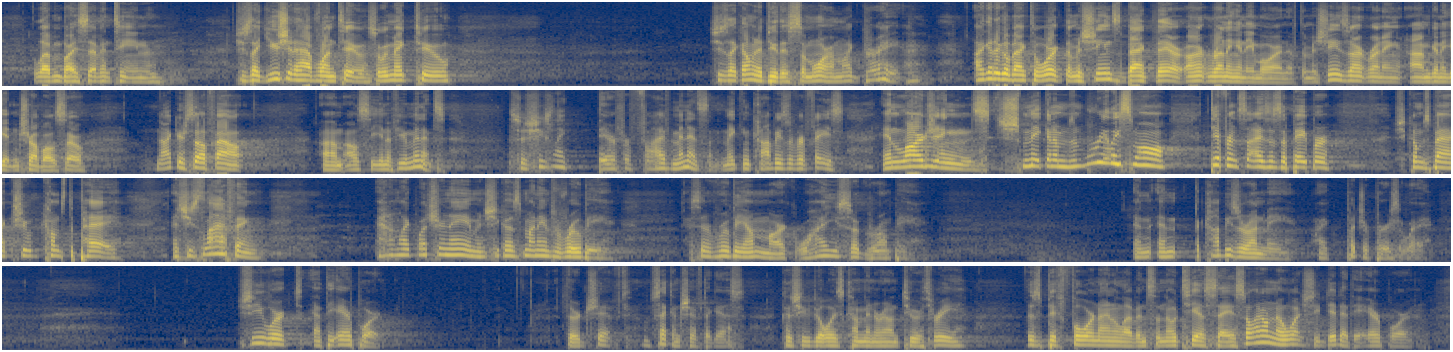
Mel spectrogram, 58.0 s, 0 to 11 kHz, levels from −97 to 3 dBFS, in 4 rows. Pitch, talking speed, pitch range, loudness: 145 Hz, 175 wpm, 125-175 Hz, -16 LUFS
